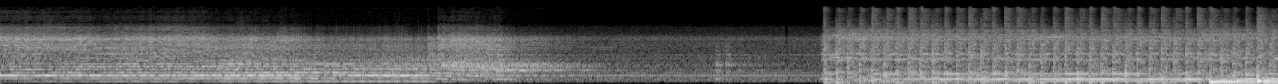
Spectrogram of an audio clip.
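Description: Les Paul-style electric guitar with P-90 pickups, played through an amp: a held chord rings out, slides down in pitch about four and a half seconds in, and dies away to a quiet stretch. Just past eight seconds a loud full-band rock backing track with drums comes in.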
